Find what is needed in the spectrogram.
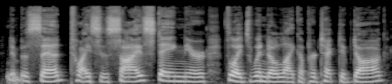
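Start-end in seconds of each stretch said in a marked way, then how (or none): none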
